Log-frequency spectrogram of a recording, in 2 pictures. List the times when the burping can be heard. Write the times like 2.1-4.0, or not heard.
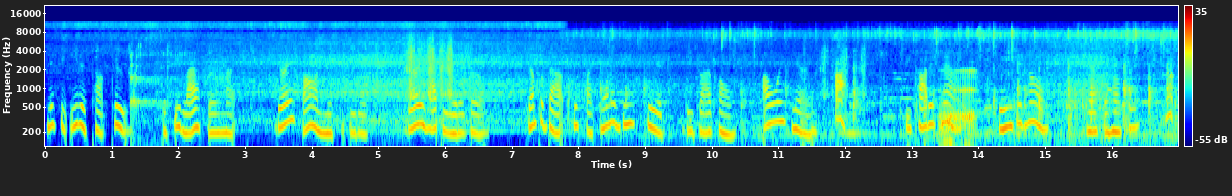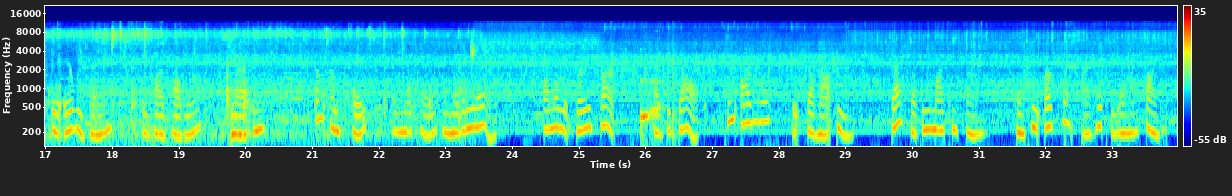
1.2-2.8, 13.4-14.0, 25.6-26.6.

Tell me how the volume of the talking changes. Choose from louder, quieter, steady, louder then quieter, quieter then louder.
steady.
